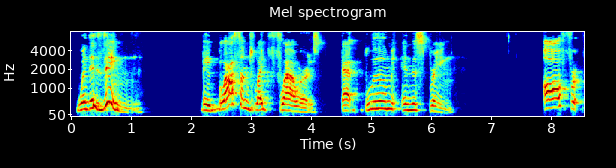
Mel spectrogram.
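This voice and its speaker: A woman storyteller reading aloud for children in a dramatic, deliberate, expressive way. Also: fairly high pitch.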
